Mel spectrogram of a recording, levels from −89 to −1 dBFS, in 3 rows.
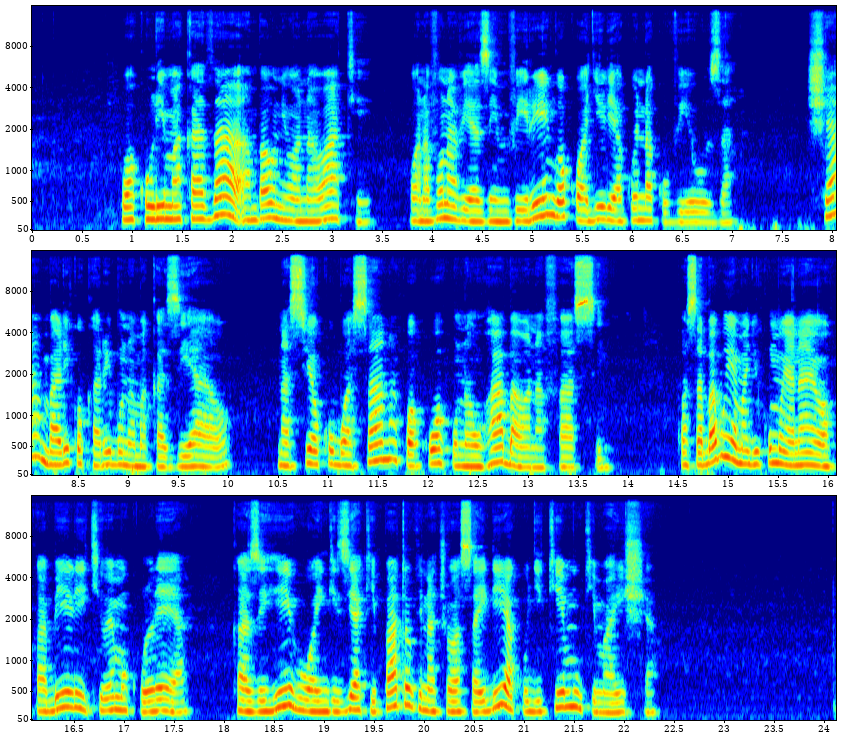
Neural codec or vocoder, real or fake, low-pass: none; real; 14.4 kHz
